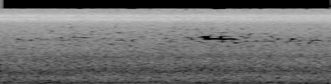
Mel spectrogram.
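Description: Wangsai waterfall on Koh Phangan, heard as a steady, dense rush of falling water that fills the whole moment evenly, close and constant with no other sounds standing out.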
